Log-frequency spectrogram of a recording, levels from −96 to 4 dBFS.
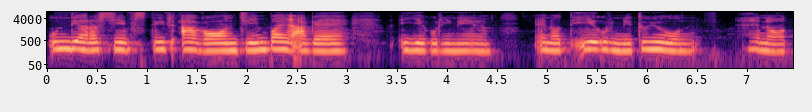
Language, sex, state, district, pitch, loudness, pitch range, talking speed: Chakma, female, Tripura, Dhalai, 200 Hz, -19 LUFS, 190-220 Hz, 120 wpm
